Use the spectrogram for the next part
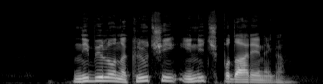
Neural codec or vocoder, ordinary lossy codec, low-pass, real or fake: vocoder, 44.1 kHz, 128 mel bands every 256 samples, BigVGAN v2; none; 19.8 kHz; fake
